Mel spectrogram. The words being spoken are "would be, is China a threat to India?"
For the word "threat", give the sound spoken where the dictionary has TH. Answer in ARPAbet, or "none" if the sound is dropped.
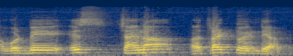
T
